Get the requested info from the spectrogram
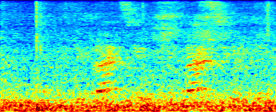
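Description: Short snatches of indistinct voices over a steady low rumble of room noise, with a single sharp knock about a quarter second in.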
